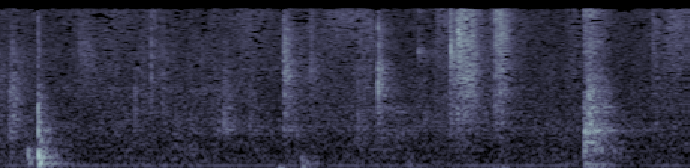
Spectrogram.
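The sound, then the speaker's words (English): Two large boxes and an envelope being opened, heard as a few scattered thumps, knocks and papery scrapes separated by quiet gaps, fairly soft and with no talk. “two rather large boxes and an envelope. And I'll open these up and turn them over to Terry”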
